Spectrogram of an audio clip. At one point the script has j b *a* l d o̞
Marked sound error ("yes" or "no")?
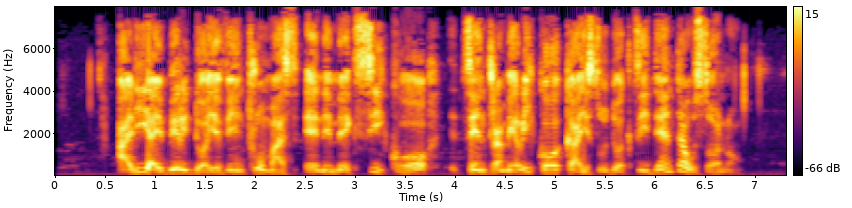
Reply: yes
